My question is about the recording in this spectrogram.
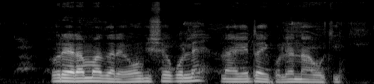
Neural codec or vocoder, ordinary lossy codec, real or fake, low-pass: none; none; real; 19.8 kHz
